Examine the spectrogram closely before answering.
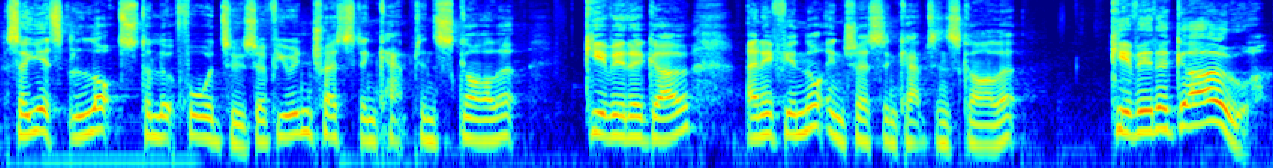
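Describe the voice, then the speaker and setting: A man's voice: on the high side, expressive, moderate pace. British man co-hosting, faint music. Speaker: podcast co-host. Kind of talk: casual chat.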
